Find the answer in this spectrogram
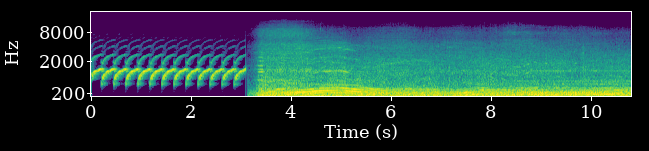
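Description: A rapidly repeating rising electronic chirp, about four a second, like a car alarm. It cuts off after about three seconds and gives way to a group of motorcycles riding slowly past, their engines running and rising and falling in pitch.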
